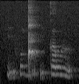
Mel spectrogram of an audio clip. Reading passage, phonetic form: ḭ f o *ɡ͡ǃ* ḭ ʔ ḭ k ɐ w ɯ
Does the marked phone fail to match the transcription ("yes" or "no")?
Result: no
